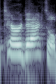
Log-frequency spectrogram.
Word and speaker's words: pterodactyl: And then he's like, my kid's like, Dad, everybody knows the P is silent.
